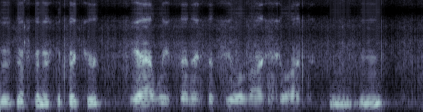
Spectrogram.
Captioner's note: on phone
